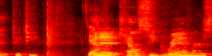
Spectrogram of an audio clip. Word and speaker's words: Tucci: Tucci, is that how you say it, Tucci?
